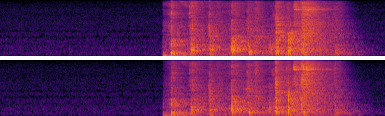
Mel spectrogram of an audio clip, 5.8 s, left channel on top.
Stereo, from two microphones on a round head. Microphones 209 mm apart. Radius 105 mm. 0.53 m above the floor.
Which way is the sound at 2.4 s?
45° left (ahead or behind).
